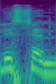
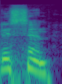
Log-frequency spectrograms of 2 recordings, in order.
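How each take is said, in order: The two takes are said the same way.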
